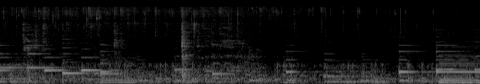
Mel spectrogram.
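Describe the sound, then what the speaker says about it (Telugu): Butter sizzles and spits in a hot pan, a steady frying crackle with brief louder pops, close and continuous with no talking over it. "ప్యాన్ అనేది హీట్ అయిన తర్వాత కొంచెం బటర్ అనేది యాడ్ చేసుకోవాలి."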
